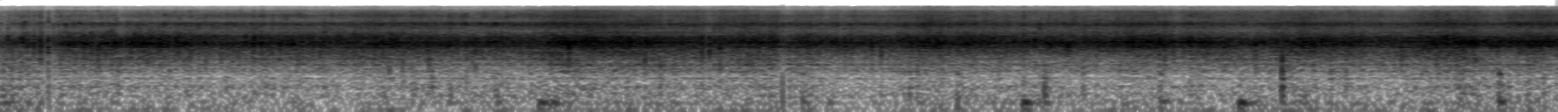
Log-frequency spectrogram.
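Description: Fresh fenugreek leaves and beef keema masala frying in a hot wok: a steady sizzle that gets louder just after the leaves go in, with a plastic spatula stirring through them.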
